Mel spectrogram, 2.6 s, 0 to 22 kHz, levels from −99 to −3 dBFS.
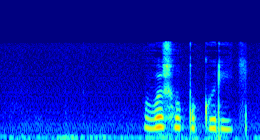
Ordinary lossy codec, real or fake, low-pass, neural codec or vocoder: none; fake; 7.2 kHz; autoencoder, 48 kHz, 32 numbers a frame, DAC-VAE, trained on Japanese speech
